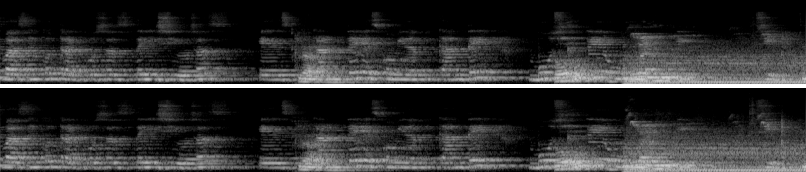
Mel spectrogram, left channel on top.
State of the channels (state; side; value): normal; both; correlation 0.74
